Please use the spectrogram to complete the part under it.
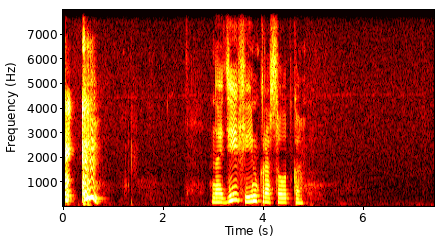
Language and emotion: Russian, neutral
